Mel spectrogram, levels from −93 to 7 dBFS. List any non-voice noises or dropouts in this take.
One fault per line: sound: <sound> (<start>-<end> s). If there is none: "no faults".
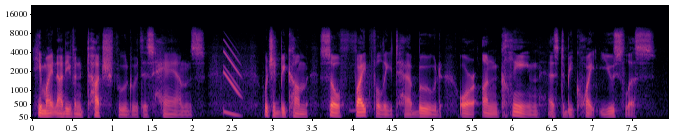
sound: chirp (2.4-2.7 s)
